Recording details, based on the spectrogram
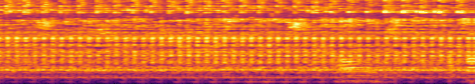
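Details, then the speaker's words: Volkswagen Gol with CHT engine, valves already adjusted: steady tick about four per second over the running engine, thought to be valves but located at a loose clutch bracket/support; ticking noise. "o barulho é aqui ó nesse suporte da da embreagem tá vendo ó ó a gente acha que tá com batendo válvula o barulho é aqui ó no suporte da embreagem"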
